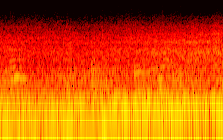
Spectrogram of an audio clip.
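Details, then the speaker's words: Welhome wall fan that was seized and only humming, fixed by cleaning shaft and bushing and oiling, nothing replaced, after repair: low even hum, steady airflow, no scraping or rattle; normal fan operation. "juga terasa kencang juga pemutarannya bagus jadi tidak bermasalah di dinamo juga bosen nya tidak diganti tak hanya membersihkan dan kondisi tadi macet seret secara Udah lancar kembali"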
